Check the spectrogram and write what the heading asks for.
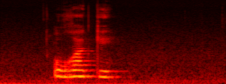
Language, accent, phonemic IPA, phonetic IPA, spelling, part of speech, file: Armenian, Eastern Armenian, /uʁʁɑˈki/, [uʁːɑkí], ուղղակի, adverb / adjective, Hy-ուղղակի.ogg
- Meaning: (adverb) 1. directly 2. simply, plainly, just; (adjective) direct, outright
